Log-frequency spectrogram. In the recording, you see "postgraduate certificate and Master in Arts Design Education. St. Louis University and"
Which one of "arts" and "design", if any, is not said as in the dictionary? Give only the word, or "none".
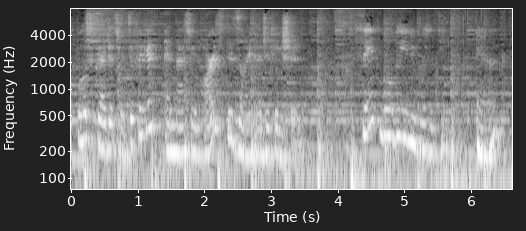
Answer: none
